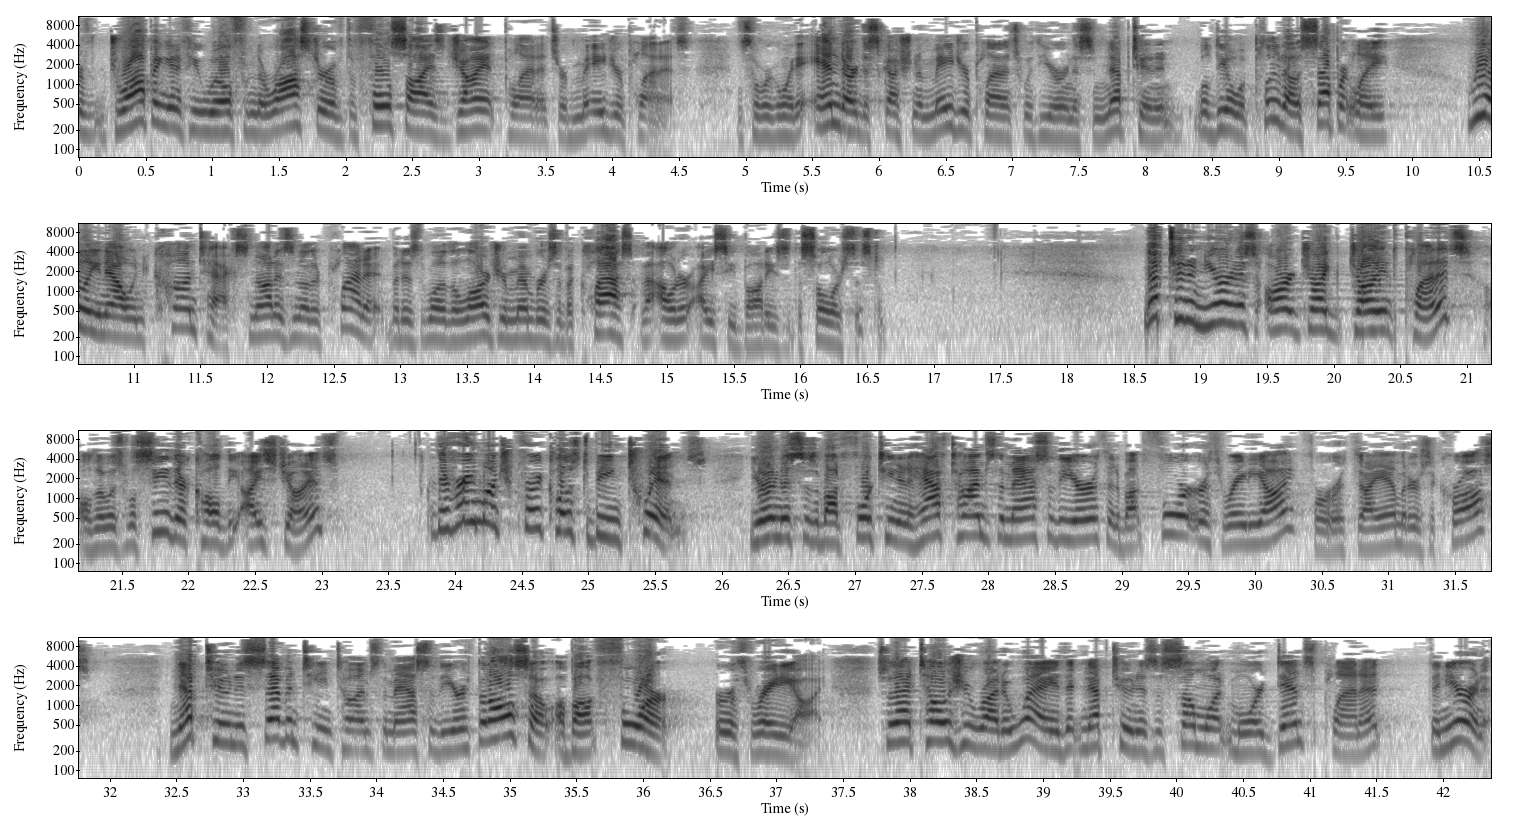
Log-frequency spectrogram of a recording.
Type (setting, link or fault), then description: setting, large echoing room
